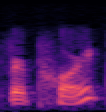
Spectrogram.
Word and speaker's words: Verpoort: And my name is spelled Monique, M-O-N-I-Q-U-E, and my last name is Verpoort, so V as in Victor, E-R as in Robert, P as in Paul, O-O-R as in Robert, T as in Tom.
